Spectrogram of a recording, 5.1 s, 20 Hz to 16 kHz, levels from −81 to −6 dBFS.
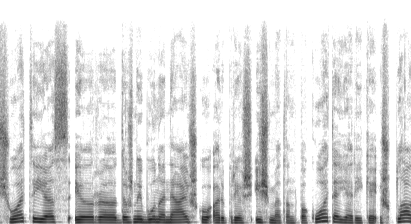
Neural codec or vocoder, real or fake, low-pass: vocoder, 44.1 kHz, 128 mel bands every 256 samples, BigVGAN v2; fake; 14.4 kHz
